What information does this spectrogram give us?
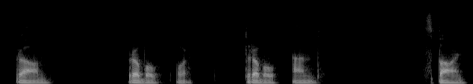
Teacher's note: even though they have initial stress when fully pronounced, um often lose their first syllable · There's also something that happens in Connacht a lot, which was pointed out to me, where some words, a very small group of words that have, even though they have initial stress when fully pronounced, often lose their first syllable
